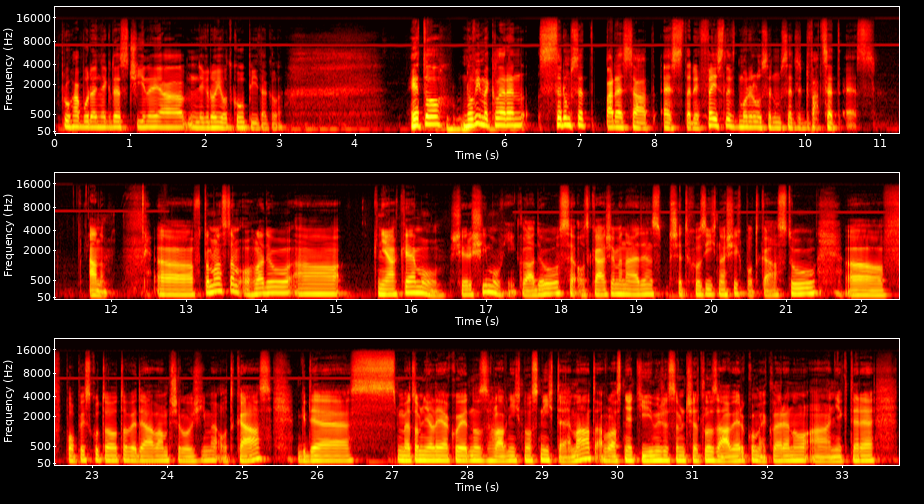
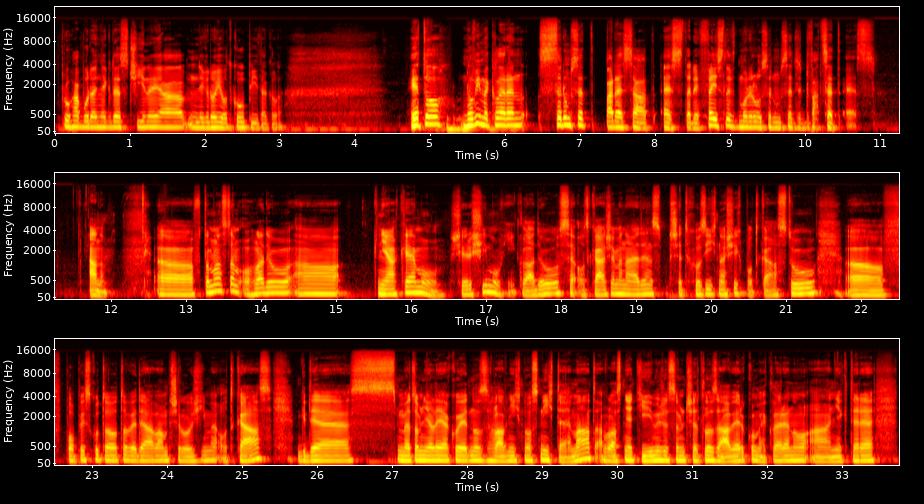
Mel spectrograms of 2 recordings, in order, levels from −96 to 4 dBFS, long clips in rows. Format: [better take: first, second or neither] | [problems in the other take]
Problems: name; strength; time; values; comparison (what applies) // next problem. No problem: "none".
second | high-pitched whine; faint; until 13 s and from 17 to 27 s; 7 kHz, 35 dB below the speech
